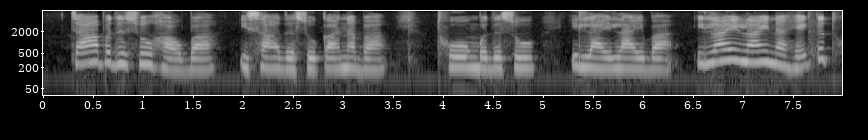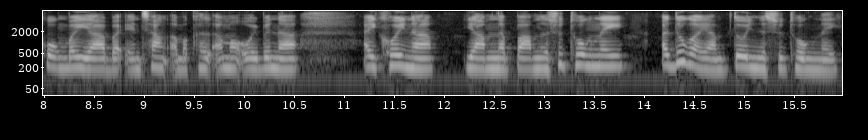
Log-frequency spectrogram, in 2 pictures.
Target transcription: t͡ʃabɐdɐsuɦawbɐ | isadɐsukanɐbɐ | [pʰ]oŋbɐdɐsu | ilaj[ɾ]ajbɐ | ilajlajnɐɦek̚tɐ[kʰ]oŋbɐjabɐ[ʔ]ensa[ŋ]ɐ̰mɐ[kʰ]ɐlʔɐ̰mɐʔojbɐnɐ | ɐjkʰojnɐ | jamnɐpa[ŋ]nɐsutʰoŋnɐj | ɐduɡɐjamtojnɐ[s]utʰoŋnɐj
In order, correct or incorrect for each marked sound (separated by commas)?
incorrect, incorrect, incorrect, correct, correct, correct, incorrect, correct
